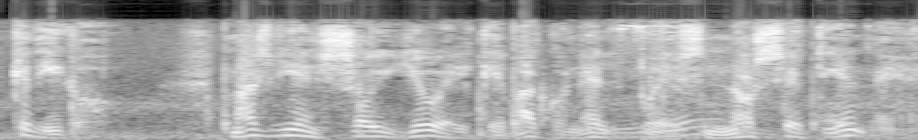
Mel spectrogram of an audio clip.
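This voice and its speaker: A man's voice: fairly low pitch, very animated, takes it slowly, noisy background, heavily acted. A man with a Castilian Spanish accent playing a scheming, brooding murderer who narrates theatrically in a radio suspense drama. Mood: brooding menace. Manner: theatrical, literary, ominous, dropping to whispers.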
